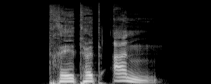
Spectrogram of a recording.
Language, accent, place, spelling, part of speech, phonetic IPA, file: German, Germany, Berlin, tretet an, verb, [ˌtʁeːtət ˈan], De-tretet an.ogg
- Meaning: inflection of antreten: 1. second-person plural present 2. second-person plural subjunctive I 3. plural imperative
